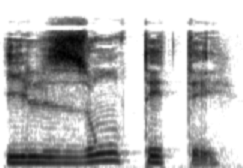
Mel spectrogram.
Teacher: you get first the liaison z, and then you've got the t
